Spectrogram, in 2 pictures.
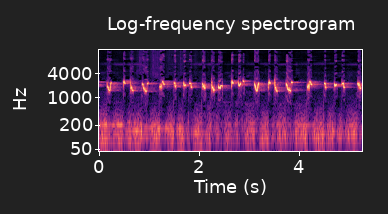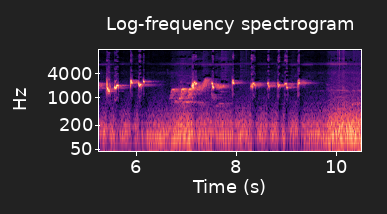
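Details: Sooty-headed bulbul, male, singing in an aggressive, fighting mood with long rapid phrases, used to provoke other bulbuls into song. Rapid chains of clear, slurred whistles continue for six seconds, then a few looser notes, ending in a rushing noise.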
